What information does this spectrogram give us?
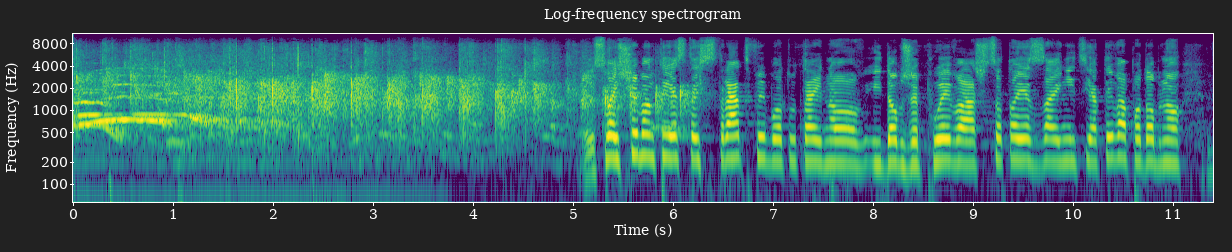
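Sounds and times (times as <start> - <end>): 
audience applause: 0.0 - 6.4
speech: 5.2 - 11.3.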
